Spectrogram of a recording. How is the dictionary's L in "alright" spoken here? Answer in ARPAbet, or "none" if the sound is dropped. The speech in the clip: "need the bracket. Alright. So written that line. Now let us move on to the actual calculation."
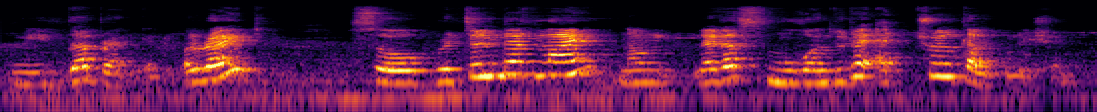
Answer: L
